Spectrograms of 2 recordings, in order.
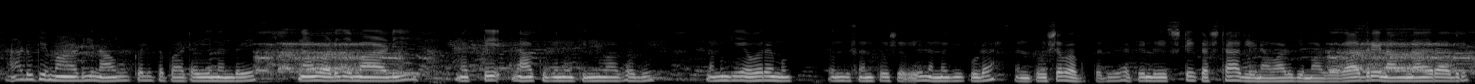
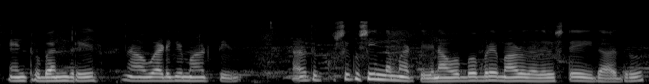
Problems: background sounds at intervals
